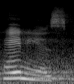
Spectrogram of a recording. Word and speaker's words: heinous: Heinous, this is not heinous, this is heinous. H-Y, we have to give the sound like that.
